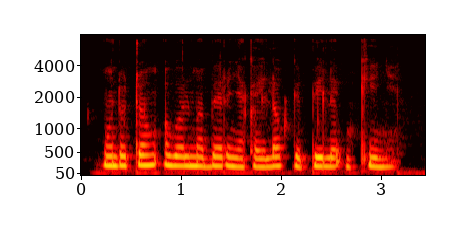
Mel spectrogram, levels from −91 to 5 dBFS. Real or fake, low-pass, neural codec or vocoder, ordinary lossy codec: real; 7.2 kHz; none; none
